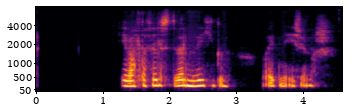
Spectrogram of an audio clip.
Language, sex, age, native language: Icelandic, female, 50-59, Icelandic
